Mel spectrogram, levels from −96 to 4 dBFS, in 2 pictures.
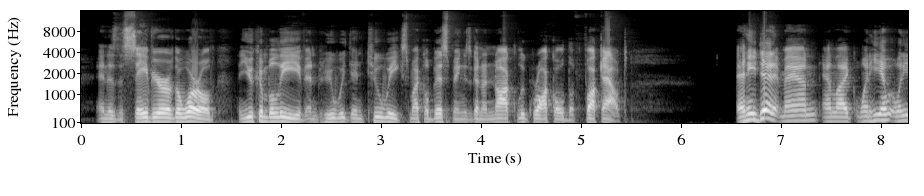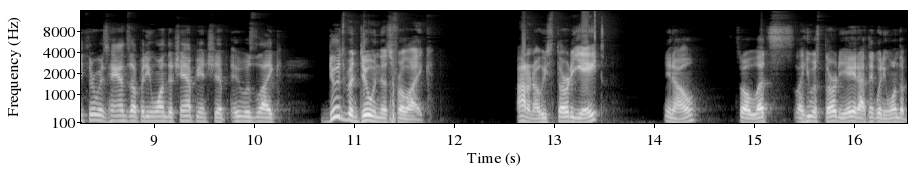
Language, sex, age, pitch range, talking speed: English, male, 30-49, 115-145 Hz, 270 wpm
